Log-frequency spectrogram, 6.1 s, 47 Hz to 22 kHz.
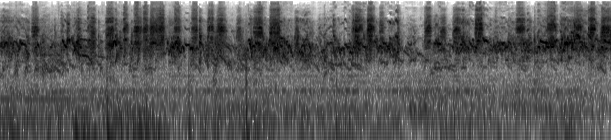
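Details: Colony of Australian budgies in an aviary on 22 June 2025 with a steady flock chatter: fast, scratchy chirps and warbles overlapping without a break, all high-pitched and busy throughout.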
